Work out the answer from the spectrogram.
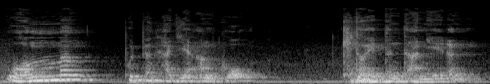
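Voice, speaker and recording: Korean-style church pastor, guy preaching high and lively, acting out grumbling crowds, big echoey room. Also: takes it slowly, slight background noise. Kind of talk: sermon. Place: church sanctuary.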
